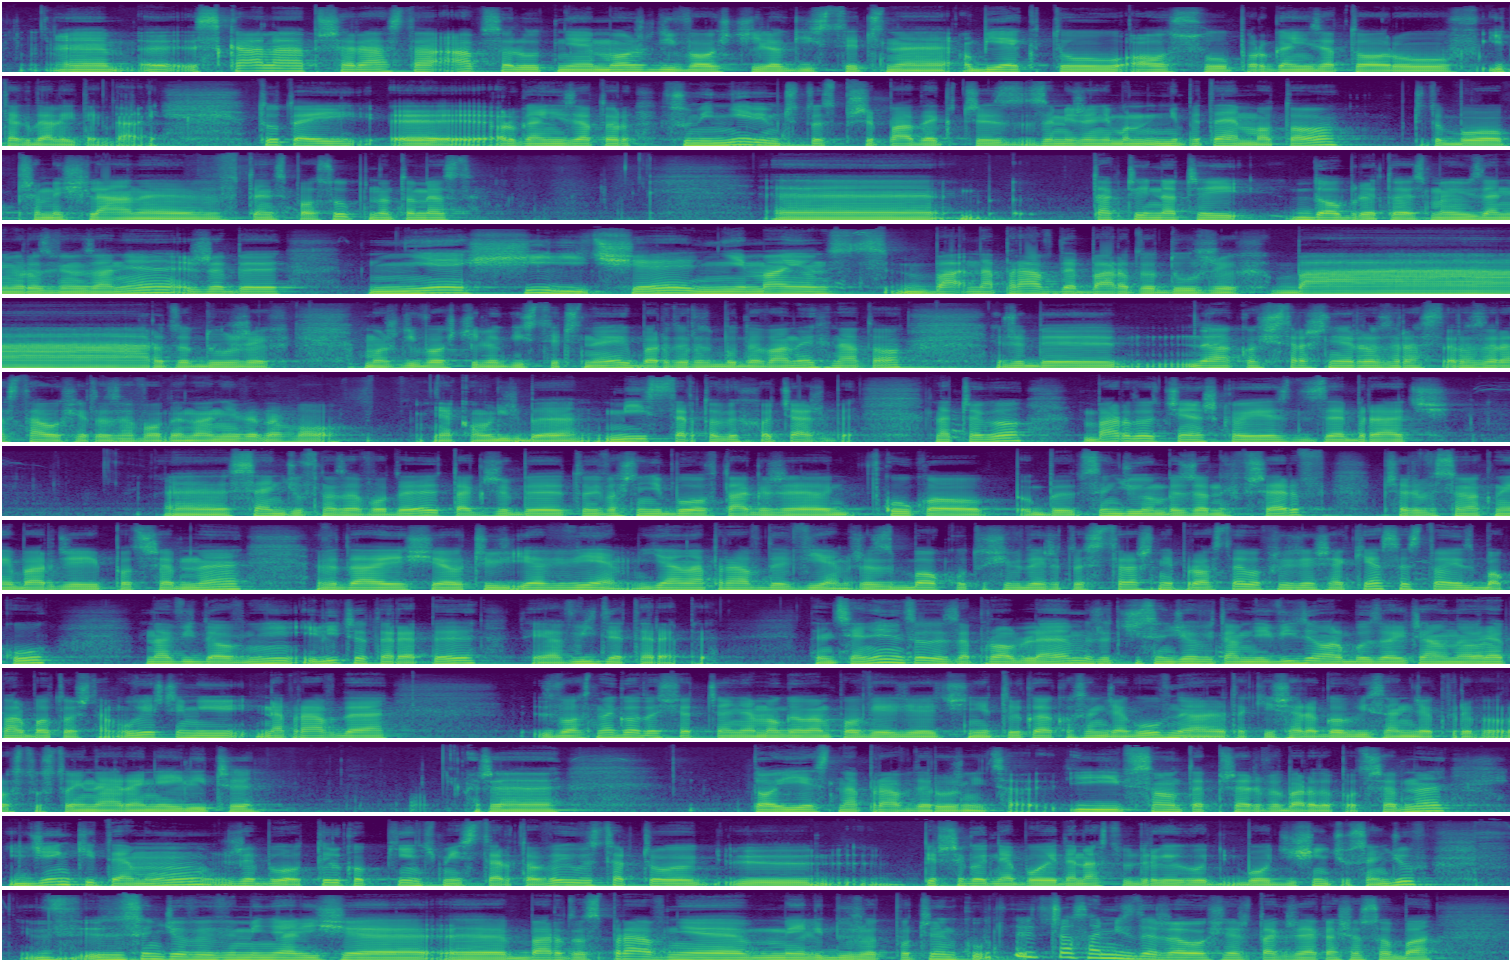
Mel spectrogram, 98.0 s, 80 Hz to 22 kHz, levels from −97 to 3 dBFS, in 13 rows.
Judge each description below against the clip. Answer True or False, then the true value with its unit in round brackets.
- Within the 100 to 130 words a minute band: False (145 wpm)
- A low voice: True (110 Hz)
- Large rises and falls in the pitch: False (2.9 semitones)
